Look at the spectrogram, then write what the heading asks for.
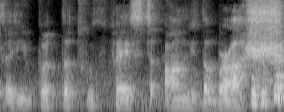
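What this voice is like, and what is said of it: Imitates a German-accented narrator voice. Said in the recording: “I love his narration of these trailers ... It sounds like your Nazi war criminal grandfather narrating ... I can't even do his voice ... That was pretty good.”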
